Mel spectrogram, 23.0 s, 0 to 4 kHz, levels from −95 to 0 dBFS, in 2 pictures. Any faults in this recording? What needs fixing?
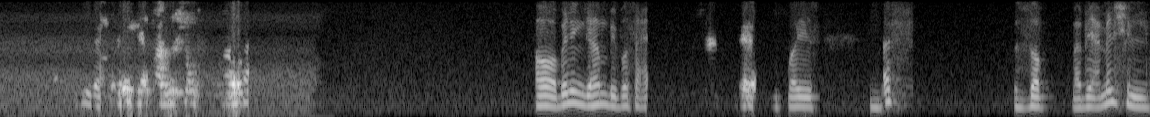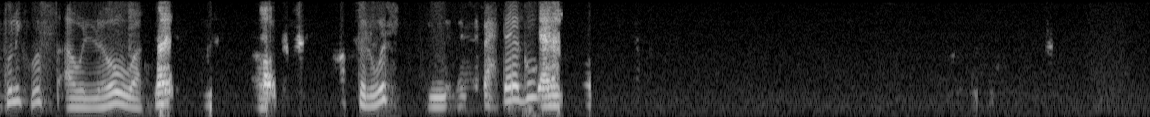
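Other side's voice leaking through: a second voice sits under the speech at 0.00–3.22 s and 12.77–17.16 s, about 5 dB louder than the talker, at 7.40–7.58 s at about equal level, and faintly at 21.24–21.45 s, about 30 dB down. This is likely residual loudspeaker echo that the canceller did not remove. On a spectrogram it appears as a second set of harmonic striations overlapping the talker's. To prevent it, improve echo-path modelling, or use a headset so the loudspeaker never reaches the microphone.

Speech suppressed in double talk: the talker's level collapses in pieces from 0.36 to 2.80 s (deepest drop about 20 dB, roughly 1.5 s affected), 6.48–7.94 s (about 35 dB, about 1 s), and 13.53–19.37 s (about 40 dB, about 3 s), likely because the canceller treated overlapping talk as echo. On a waveform these show as sudden notches in the envelope. 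To prevent it, give the canceller a double-talk detector that holds back suppression when both sides speak.

Background gated by the echo canceller: at 15.57–15.66 s the room sound dips by 6 dB for about 70 ms, then returns, while the loudspeaker is playing. On a spectrogram it appears as a brief vertical gap in the noise floor, and the waveform shows a short trough. To prevent it, add comfort noise or slow the suppressor's attack and release.

The G.711 call path leaves nothing above 4 kHz, visible as a hard ceiling on the spectrogram.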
